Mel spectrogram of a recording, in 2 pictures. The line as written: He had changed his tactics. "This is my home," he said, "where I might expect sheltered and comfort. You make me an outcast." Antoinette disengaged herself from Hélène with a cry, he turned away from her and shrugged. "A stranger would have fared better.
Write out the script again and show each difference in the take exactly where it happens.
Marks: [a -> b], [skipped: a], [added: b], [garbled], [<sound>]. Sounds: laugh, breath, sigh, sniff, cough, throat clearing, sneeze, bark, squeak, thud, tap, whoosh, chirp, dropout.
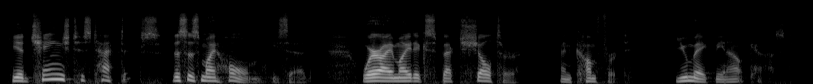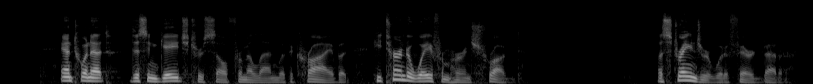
He had changed his tactics. "This is my home," he said, "where I might expect [sheltered -> shelter] and comfort. You make me an outcast." Antoinette disengaged herself from Hélène with a cry, [added: but] he turned away from her and shrugged. "A stranger would have fared better.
